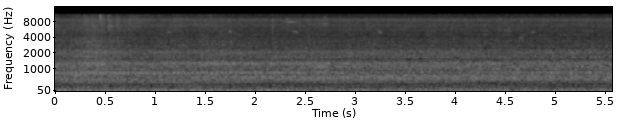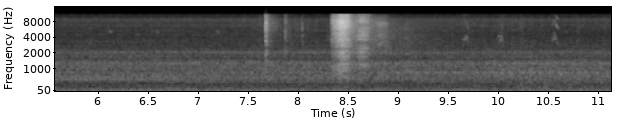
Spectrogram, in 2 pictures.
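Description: Norfolk Southern diesel freight locomotive running as a slow local freight train moves past, a steady low rumble. About eight seconds in comes a brief, loud burst of hiss-like noise.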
